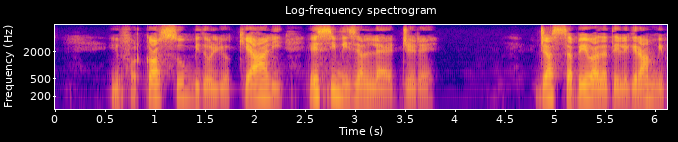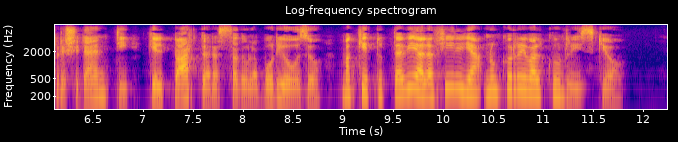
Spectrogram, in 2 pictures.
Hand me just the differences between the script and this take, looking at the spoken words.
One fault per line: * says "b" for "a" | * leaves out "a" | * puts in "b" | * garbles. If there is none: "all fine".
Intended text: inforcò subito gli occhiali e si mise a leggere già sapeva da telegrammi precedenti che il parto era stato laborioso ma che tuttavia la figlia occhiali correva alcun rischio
* says "non" for "occhiali"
